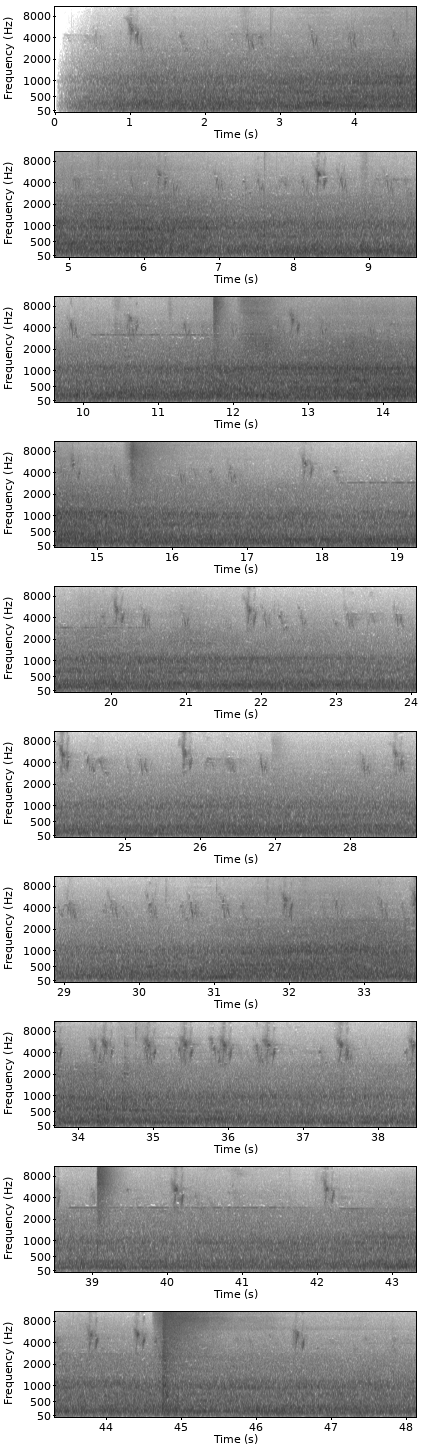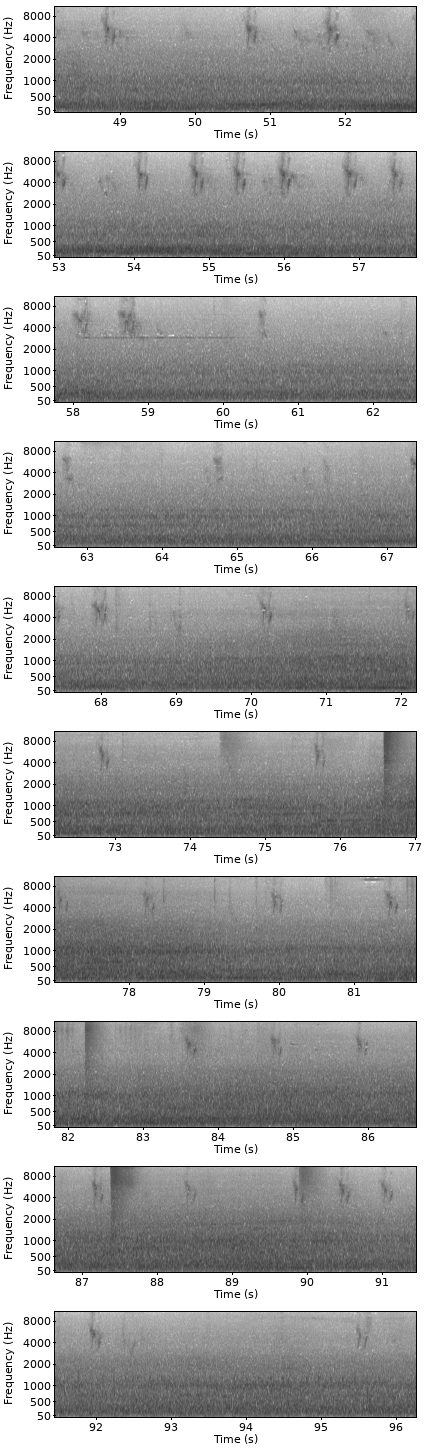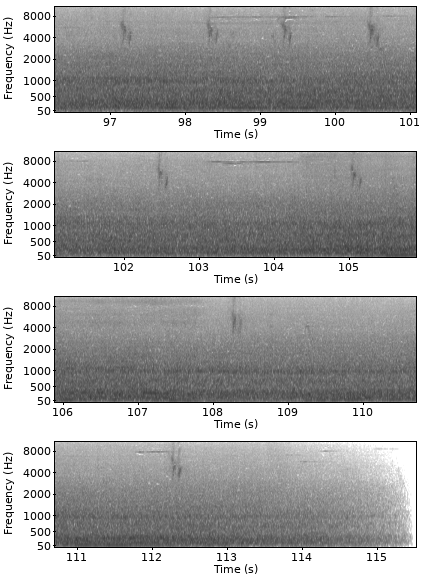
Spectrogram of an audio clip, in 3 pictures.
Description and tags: buses leaving station
Buses leaving a city bus station on a breezy day
air-brakes, ambience, bus, buses, departure, depot, engine, field-recording, mass-transit, noise, traffic, transportation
